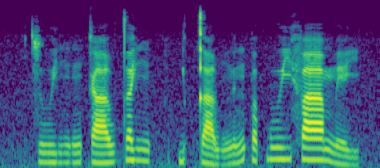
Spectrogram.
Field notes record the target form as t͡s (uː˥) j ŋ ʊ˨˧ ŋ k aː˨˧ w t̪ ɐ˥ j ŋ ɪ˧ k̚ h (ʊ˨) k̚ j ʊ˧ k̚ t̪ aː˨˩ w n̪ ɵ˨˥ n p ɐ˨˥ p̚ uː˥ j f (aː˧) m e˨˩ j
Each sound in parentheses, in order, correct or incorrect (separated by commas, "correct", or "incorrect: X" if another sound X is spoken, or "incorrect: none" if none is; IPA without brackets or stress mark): incorrect: uː˨, incorrect: ʊ˧, incorrect: aː˥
